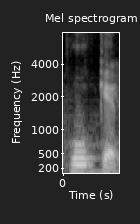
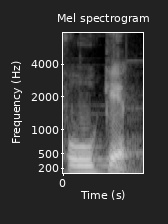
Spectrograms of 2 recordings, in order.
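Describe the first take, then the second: First: The word begins with an aspirated p sound. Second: The word begins with an f sound. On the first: The speaker calls it right. "จังหวัดภูเก็ต" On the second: The speaker calls it wrong. "ฝรั่งบางคนก็เลยออกเสียงนะฮะ"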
